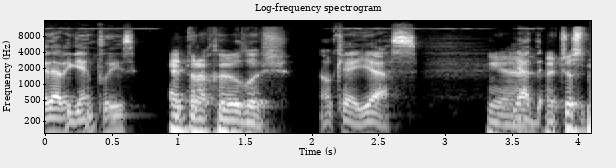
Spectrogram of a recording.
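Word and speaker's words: Eddrachillis: I'm not exactly sure on the pronunciation. It starts with an E, and they interacted with the. Edrachulish, yes. Say that again, please. Edrachulish.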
